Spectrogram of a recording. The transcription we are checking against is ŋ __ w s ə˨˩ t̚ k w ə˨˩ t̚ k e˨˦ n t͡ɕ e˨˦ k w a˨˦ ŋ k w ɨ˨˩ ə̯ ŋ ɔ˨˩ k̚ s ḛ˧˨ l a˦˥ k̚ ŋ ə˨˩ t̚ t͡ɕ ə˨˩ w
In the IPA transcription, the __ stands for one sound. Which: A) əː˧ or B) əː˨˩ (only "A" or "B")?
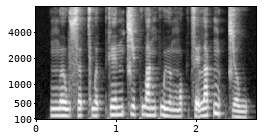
B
